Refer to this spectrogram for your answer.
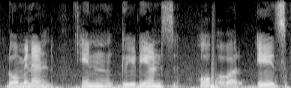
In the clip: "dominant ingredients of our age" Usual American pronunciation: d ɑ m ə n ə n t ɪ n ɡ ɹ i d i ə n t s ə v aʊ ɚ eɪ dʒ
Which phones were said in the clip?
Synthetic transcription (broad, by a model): d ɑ m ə n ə n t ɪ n ɡ ɹ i d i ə n t s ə p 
